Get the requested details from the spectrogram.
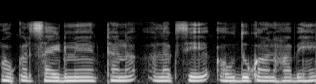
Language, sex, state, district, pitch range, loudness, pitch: Chhattisgarhi, male, Chhattisgarh, Rajnandgaon, 165-175 Hz, -14 LUFS, 170 Hz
